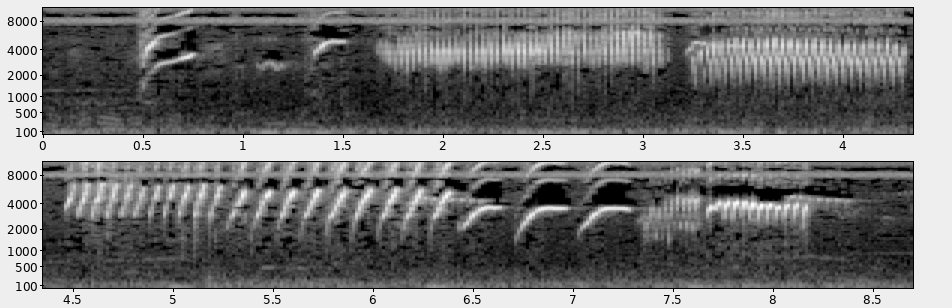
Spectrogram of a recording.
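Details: Domestic canary singing to stimulate other canaries: buzzy rolled trills, upward whistled sweeps, then a fast run of repeated descending notes and falling slurred whistles, with a faint steady low hum beneath.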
